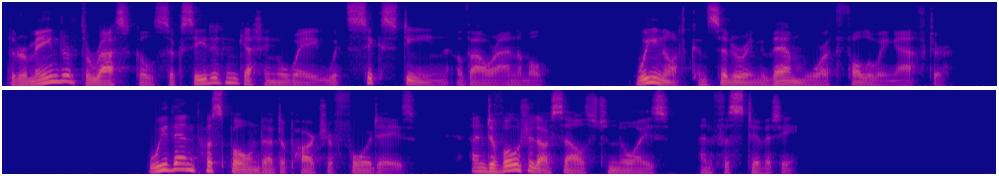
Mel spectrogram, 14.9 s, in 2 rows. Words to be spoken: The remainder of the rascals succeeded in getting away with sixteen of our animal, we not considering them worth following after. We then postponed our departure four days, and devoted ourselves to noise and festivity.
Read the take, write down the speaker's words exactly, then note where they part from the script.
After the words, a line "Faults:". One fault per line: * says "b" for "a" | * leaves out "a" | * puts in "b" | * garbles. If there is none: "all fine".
The remainder of the rascals succeeded in getting away with sixteen of our animal, we not considering them worth following after. We then postponed our departure four days, and devoted ourselves to noise and festivity.
Faults:
all fine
